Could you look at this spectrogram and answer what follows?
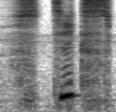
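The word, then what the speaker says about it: Styx: Donc si quelque chose sticks peut-être il y a peu de mot qui commence par c'est quoi la prononciation à la grecque alors c'est sticks mais ça veut dire n ou détestation ou nice.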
